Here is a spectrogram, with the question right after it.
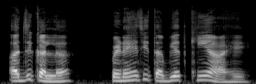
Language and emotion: Sindhi, neutral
